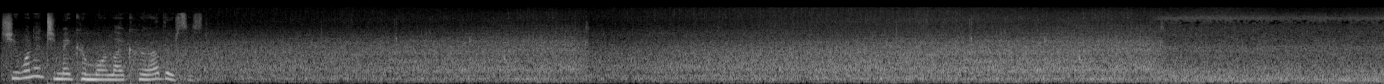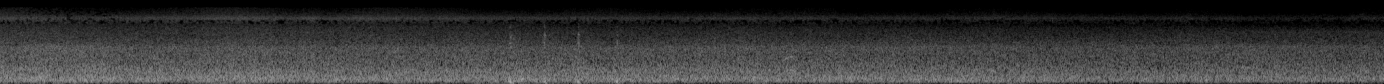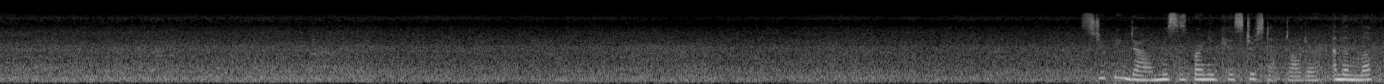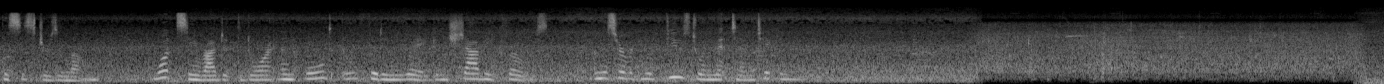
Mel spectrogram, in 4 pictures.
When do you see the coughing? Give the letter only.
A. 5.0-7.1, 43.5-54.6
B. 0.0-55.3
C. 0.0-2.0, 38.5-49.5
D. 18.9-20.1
D.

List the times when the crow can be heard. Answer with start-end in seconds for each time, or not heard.
not heard.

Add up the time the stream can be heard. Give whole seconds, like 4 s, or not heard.
55 s.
